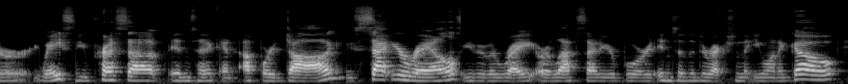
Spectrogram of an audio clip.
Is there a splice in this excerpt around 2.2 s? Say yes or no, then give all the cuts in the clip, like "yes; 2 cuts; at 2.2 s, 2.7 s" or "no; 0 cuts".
yes; 4 cuts; at 0.7 s, 2.2 s, 3.5 s, 4.6 s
